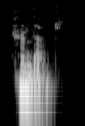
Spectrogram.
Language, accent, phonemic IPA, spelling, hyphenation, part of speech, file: English, Southern England, /ˈhændaʊt/, handout, hand‧out, noun / adjective, LL-Q1860 (eng)-handout.wav
- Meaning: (noun) 1. An act of handing out something 2. An act of handing out something.: An act of dealing playing cards; a deal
